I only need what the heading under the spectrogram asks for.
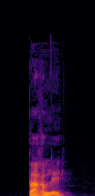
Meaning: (adjective) feminine plural of parlé
- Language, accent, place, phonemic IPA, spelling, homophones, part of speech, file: French, France, Lyon, /paʁ.le/, parlées, parlai / parlé / parlée / parler / parlés / parlez, adjective / verb, LL-Q150 (fra)-parlées.wav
